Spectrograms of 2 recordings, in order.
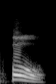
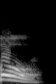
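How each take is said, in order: No difference in how they are said.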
